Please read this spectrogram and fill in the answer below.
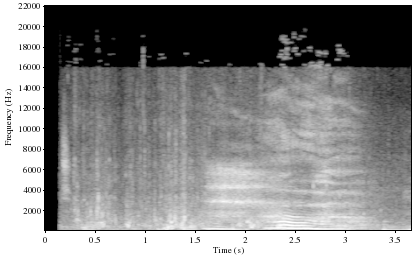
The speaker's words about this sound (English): I like water noises.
